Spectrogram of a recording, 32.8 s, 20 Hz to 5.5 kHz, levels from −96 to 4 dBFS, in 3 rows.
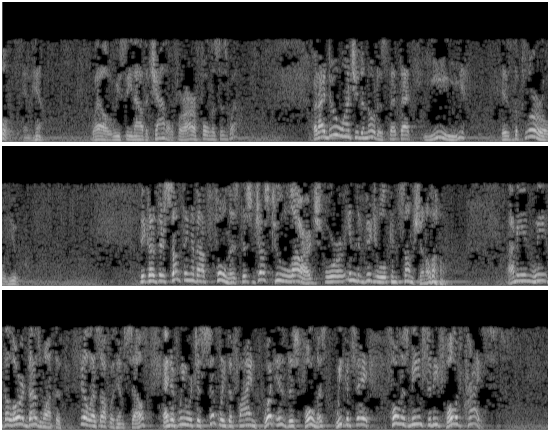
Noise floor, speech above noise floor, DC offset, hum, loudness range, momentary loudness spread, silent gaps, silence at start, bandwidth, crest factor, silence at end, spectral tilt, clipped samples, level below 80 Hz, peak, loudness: -49 dBFS; 21 dB; 0.4%; none; 7 LU; 24 LU; none; 0 s; 4.3 kHz; 20 dB; 0 s; -9.5 dB/octave; under 0.1%; -66 dBFS; -8 dBFS; -29 LUFS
